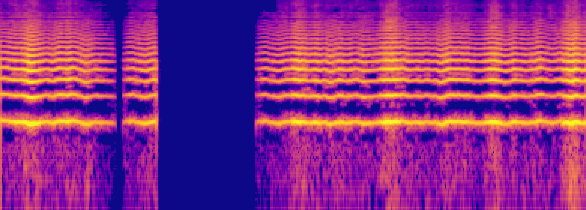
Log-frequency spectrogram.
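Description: A mosquito's high, thin whine, steady with a slight waver, breaking off briefly before resuming.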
